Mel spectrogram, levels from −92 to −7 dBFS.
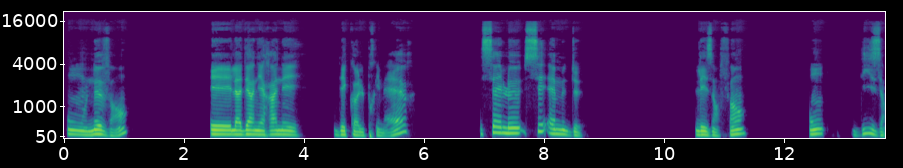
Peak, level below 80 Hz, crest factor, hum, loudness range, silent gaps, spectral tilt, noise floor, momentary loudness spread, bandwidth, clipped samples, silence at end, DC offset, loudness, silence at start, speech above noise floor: -10 dBFS; -60 dBFS; 20 dB; none; 6 LU; 1.31-2.43 s, 4.16-4.49 s, 5.96-6.93 s, 8.89-10.52 s, 11.59-12.41 s, 12.97-13.12 s; -5.5 dB/octave; under -90 dBFS; 13 LU; 16.5 kHz; under 0.1%; 0 s; under 0.1%; -28 LUFS; 0.05 s; over 63 dB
